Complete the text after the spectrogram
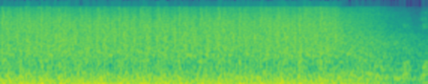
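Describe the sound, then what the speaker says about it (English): Loud, continuous shotgun fire from the video game Mass Effect, a dense barrage of overlapping blasts that keeps up for most of the stretch before easing off near the end, with no talk. "I really thought this shotgun would be amazing."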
